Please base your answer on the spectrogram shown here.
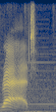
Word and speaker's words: Raad: in this name too often when you see a double a in manx like in red you get an a sound in the middle of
